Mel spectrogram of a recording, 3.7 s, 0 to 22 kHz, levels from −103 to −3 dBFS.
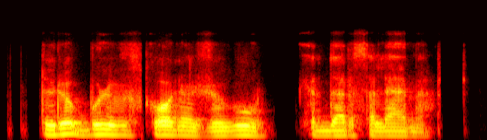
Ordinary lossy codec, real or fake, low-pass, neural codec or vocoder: Opus, 24 kbps; real; 7.2 kHz; none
